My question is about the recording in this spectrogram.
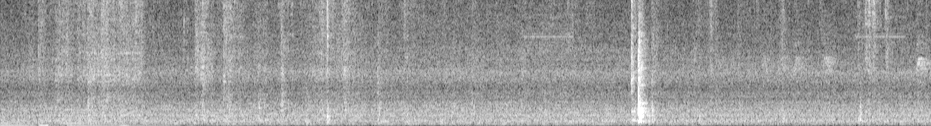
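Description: Quiet food-handling sounds as shiso leaves are pressed onto rice in bento boxes, with faint soft ticks and one sharp click about two-thirds of the way through.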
